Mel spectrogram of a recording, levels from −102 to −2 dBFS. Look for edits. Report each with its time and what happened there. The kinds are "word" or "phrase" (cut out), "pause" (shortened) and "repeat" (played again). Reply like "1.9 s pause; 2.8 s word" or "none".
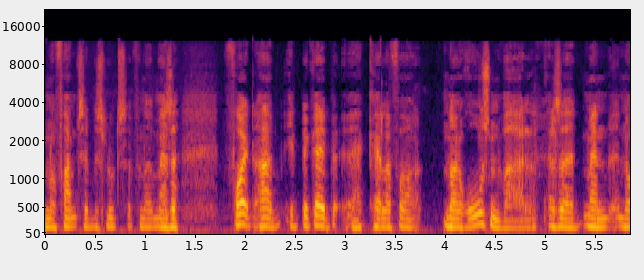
1.7 s pause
